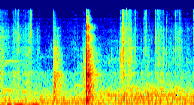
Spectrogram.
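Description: Plastic parts clack together.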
